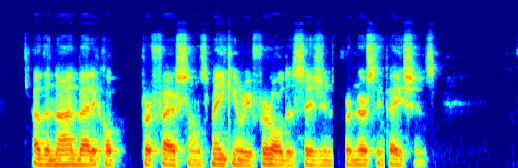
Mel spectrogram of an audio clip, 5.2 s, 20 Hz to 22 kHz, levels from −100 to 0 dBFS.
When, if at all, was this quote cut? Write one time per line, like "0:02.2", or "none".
0:03.3
0:03.8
